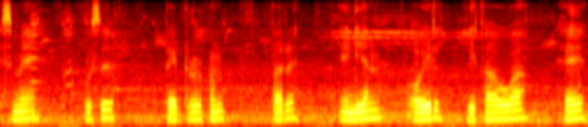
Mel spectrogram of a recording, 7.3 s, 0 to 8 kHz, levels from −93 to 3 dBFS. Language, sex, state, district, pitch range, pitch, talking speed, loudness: Hindi, male, Rajasthan, Jaipur, 125-145 Hz, 130 Hz, 80 wpm, -18 LUFS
